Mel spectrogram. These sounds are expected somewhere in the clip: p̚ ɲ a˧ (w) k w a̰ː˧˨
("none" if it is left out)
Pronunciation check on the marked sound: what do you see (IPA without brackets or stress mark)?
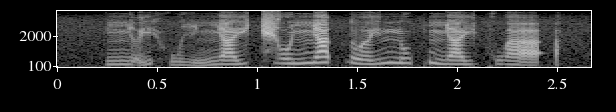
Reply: j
